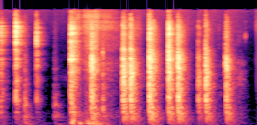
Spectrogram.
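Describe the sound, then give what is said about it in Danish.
A drumstick taps out a quick, uneven series of sharp hits, about a dozen strikes in a few seconds, some in rapid pairs, with no voices present. “jeg har måske brug for, at du bruger den der puppet i stedet for den trommestik”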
